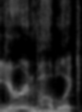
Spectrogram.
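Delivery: ordinary delivery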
